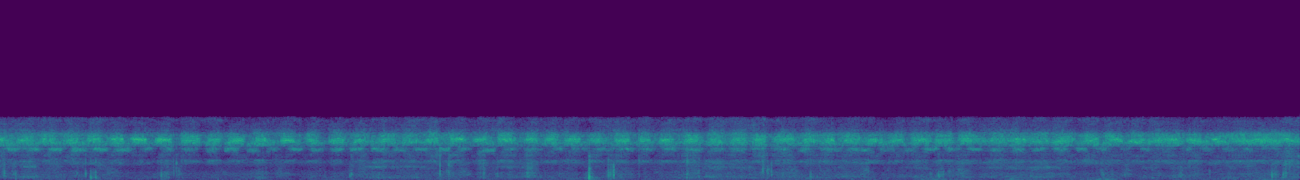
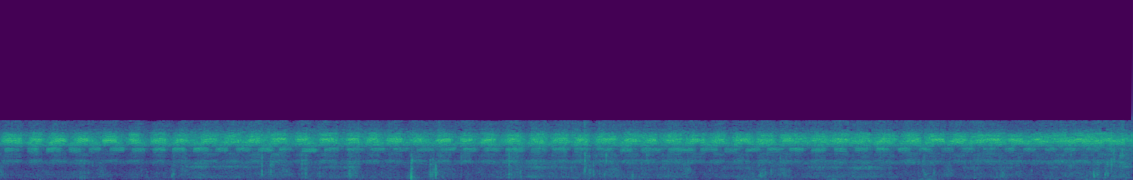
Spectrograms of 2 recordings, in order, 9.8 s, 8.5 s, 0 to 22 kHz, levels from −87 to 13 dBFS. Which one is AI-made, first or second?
first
